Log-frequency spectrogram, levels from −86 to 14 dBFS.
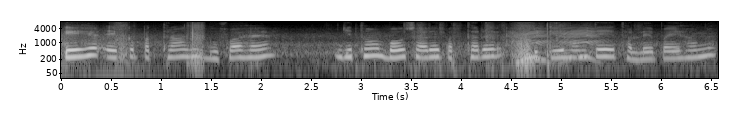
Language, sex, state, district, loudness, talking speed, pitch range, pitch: Punjabi, male, Punjab, Kapurthala, -21 LUFS, 145 wpm, 235-265 Hz, 250 Hz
